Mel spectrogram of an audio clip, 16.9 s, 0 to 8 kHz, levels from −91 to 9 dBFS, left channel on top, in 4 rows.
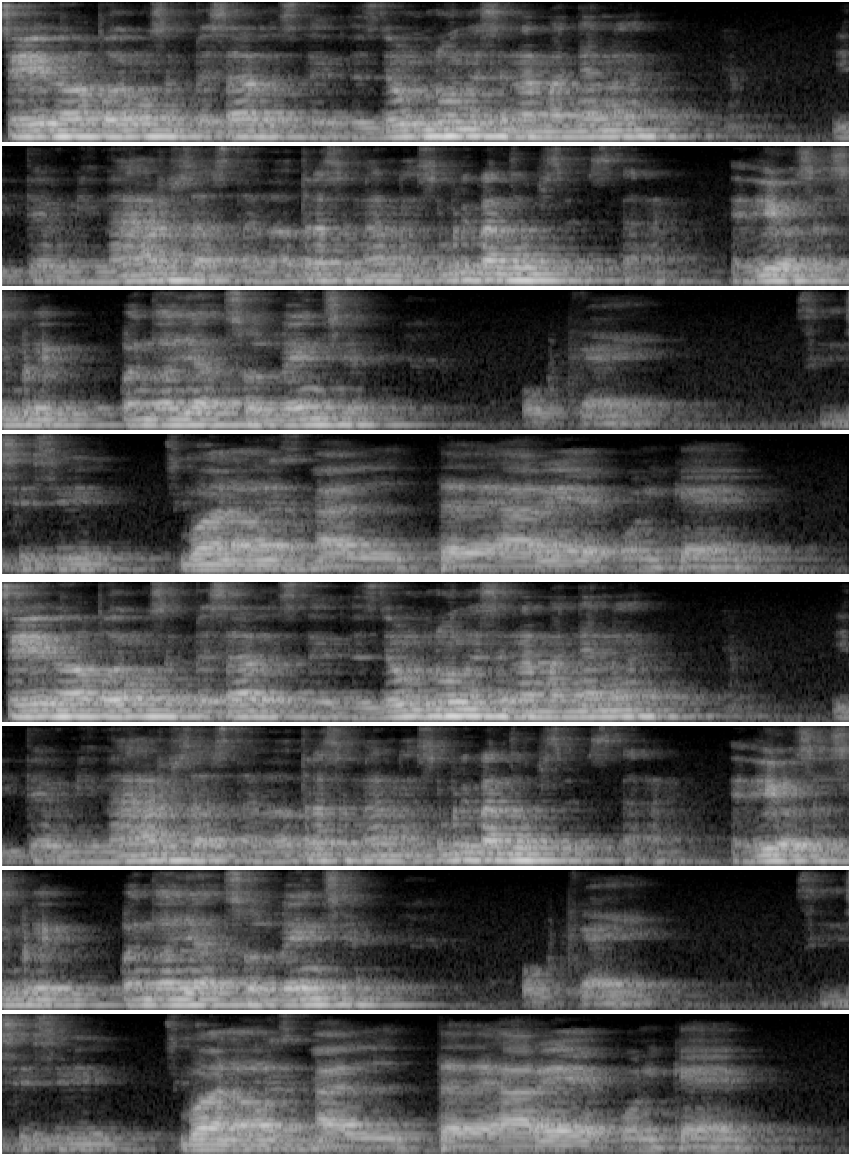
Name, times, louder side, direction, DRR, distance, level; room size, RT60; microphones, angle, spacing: voice 1, 0.0-3.2 4.2-7.5 7.9-8.8 9.1-10.3 12.6-13.2 13.6-14.2, equal, 5° right, -2 dB, 2.3 m, -20 dB
voice 2, 11.1-11.7 13.6-16.5, right 2 dB, 35° right, 3 dB, 0.7 m, -23 dB
18.0 x 7.2 x 2.9 m, 0.90 s
head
